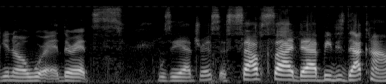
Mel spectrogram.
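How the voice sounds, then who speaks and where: A woman's unremarkable speaking voice at a fairly quick pace, with ordinary pitch variation and big swings in loudness. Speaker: TV talk show host. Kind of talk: TV interview show, announcements.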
